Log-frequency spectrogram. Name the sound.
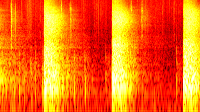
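rifle shots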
